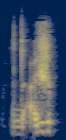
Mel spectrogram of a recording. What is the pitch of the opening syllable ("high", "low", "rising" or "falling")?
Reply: rising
